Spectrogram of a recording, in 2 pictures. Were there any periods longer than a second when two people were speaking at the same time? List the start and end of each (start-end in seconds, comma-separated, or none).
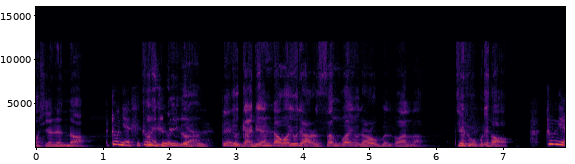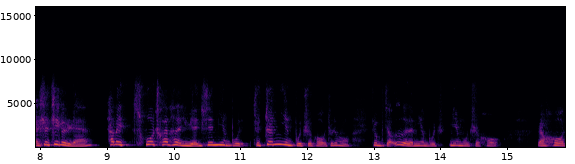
1.6-3.1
